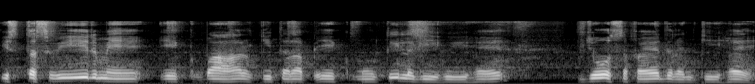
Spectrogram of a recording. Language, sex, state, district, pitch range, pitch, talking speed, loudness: Hindi, male, Uttar Pradesh, Lucknow, 120-135 Hz, 130 Hz, 135 wpm, -18 LUFS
